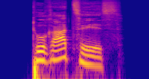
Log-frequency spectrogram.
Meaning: plural of Thorax
- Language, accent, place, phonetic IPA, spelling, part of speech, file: German, Germany, Berlin, [toˈʁaːt͡seːs], Thoraces, noun, De-Thoraces.ogg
